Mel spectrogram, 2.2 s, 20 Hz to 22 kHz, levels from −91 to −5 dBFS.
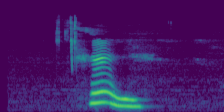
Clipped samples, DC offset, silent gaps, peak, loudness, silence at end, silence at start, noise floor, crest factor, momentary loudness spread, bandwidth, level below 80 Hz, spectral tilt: under 0.1%; under 0.1%; none; -14 dBFS; -27 LUFS; 0.8 s; 0.7 s; -69 dBFS; 18 dB; 18 LU; 12.5 kHz; under -90 dBFS; -3.5 dB/octave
